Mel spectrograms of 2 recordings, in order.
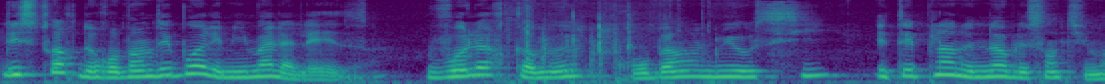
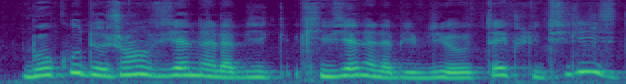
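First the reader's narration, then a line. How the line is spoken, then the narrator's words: Plain. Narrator (French): dit-elle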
